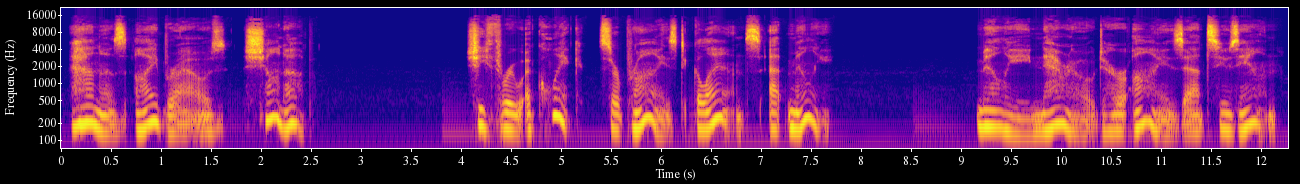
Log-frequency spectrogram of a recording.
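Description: A woman narrating audio fiction as the host, in a measured, deliberate storytelling manner. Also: low-pitched, expressive, gravelly, a little mellow, breathy edge.

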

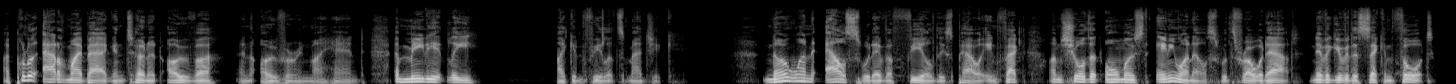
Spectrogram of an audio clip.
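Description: A man with a deep voice and an Australian accent hosts a storytelling podcast. He speaks close to the microphone, with hardly any room sound around him. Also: expressive, moderate pace, dry recording. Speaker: podcast host and author reading own stories. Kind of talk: casual intro and measured literary story reading. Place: garage.

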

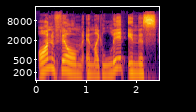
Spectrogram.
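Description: Woman podcast co-host, mid-pitched, conversational and informal, very dry recording. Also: slow, clear, resonant tone, no echo. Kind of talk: casual chat.

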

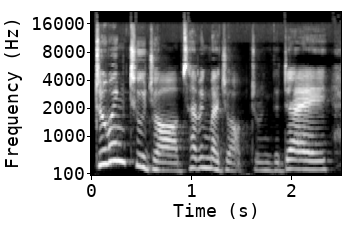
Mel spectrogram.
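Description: A woman's voice: medium pitch, very animated, normal speed, darkish tone. A woman from Fiji, a business founder, talking earnestly and reflectively in a casual interview, often restarting her sentences. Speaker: entrepreneur guest.

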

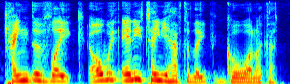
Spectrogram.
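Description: A man's voice: sits high, quick pace, a little mellow. Man chatting in a roomy, dull recording. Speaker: podcast host. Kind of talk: casual gaming chat. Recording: roomy echo, slightly dull sound.

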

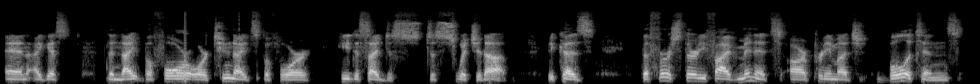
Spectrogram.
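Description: A man's voice: mid-range voice, no echo, rough recording. A man speaking casually as an interview guest, an enthusiastic storyteller who often stops and restarts his sentences. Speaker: podcast guest, audio drama producer.

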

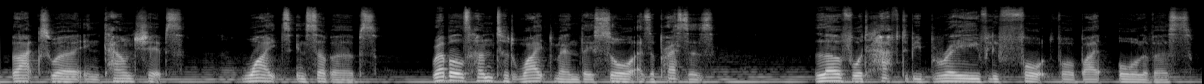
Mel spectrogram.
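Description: Middle-aged female storyteller, low register, reflective and lyrical, deliberate phrasing, audio monologue with faint music underneath. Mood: grave. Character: reflective middle-aged Zimbabwean-born woman telling her family's story. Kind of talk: scripted first-person storytelling monologue.

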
